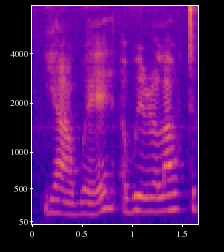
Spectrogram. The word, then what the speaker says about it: Yahweh: but anyway, little Yod-Heh-Waw-Heh, however Yod-Heh-Waw-Heh is actually pronounced, we don't thoroughly know, but there's indication that it is Yahweh, and we're allowed to pronounce it when we're teaching, so there we go.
